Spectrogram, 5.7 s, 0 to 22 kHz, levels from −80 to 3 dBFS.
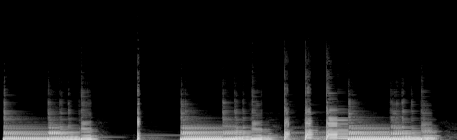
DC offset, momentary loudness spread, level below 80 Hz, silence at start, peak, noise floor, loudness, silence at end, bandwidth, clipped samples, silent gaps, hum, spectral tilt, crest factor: under 0.1%; 10 LU; -32 dBFS; 0.05 s; 0 dBFS; -45 dBFS; -16 LUFS; 0.25 s; 8.4 kHz; under 0.1%; none; none; -8.5 dB/octave; 16 dB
